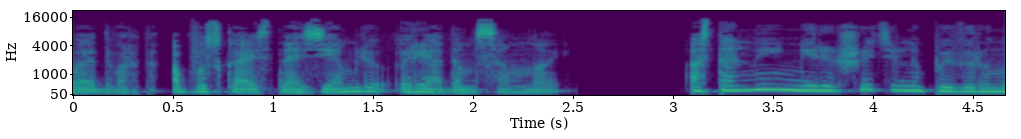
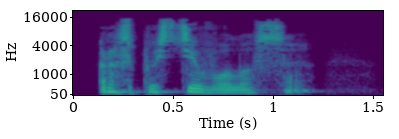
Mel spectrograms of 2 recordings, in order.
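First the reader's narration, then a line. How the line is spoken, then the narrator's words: Calm request. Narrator (Russian): спокойно попросил Эдвард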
